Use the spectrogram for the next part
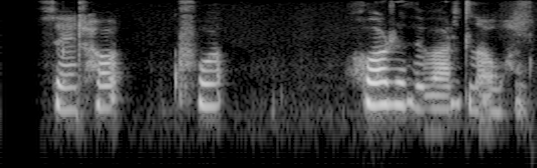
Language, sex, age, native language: Icelandic, female, 9, Icelandic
